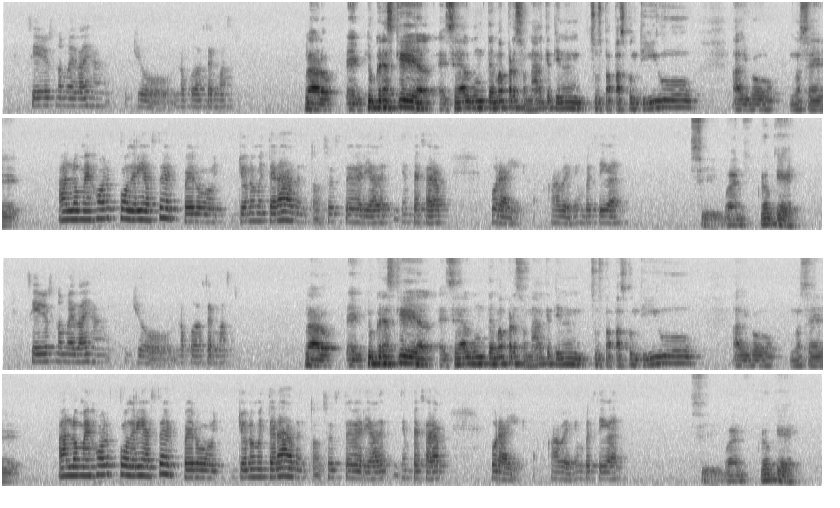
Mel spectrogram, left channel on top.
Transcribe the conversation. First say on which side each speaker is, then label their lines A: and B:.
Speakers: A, on the right; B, on the left.
A: si ellos no me dejan, yo no puedo hacer más.
B: claro. Eh, ¿tú crees que al- eh, sea algún tema personal que tienen sus papás contigo? Algo, no sé
A: A lo mejor podría ser, pero yo no me he enterado, entonces debería de empezar a- por ahí, a ver, investigar.
B: Sí, bueno, creo que,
